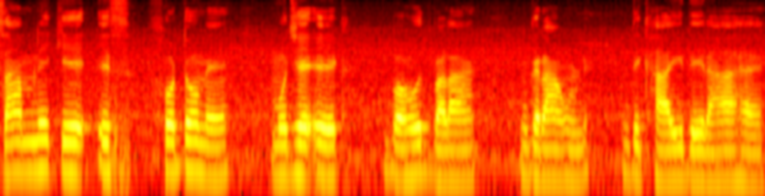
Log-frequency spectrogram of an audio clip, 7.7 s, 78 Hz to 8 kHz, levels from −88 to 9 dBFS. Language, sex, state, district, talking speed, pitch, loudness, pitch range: Hindi, male, Bihar, Kaimur, 110 wpm, 130 Hz, -17 LUFS, 120-140 Hz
